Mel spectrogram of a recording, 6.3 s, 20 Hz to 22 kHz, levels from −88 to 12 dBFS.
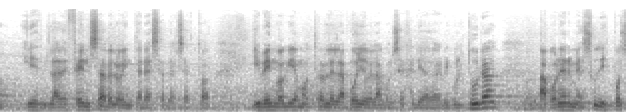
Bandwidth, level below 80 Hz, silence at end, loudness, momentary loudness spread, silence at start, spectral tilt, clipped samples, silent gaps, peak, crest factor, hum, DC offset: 15.5 kHz; -70 dBFS; 0 s; -27 LUFS; 10 LU; 0 s; -5 dB/octave; under 0.1%; none; -8 dBFS; 20 dB; none; under 0.1%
